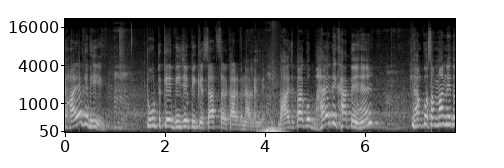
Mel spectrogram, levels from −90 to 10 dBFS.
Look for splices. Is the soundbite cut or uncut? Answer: cut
